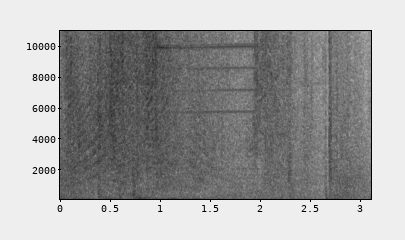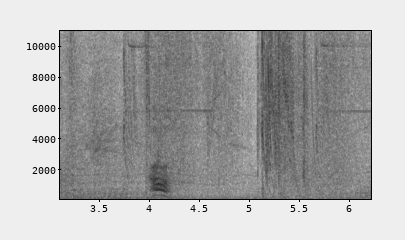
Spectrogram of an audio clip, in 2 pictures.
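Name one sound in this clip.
A plasma weapon fires with a sizzling buzz.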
